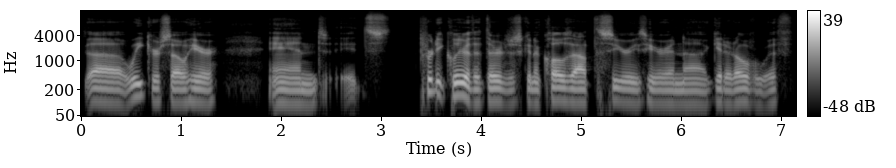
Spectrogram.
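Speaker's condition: No condition

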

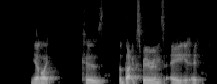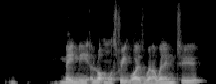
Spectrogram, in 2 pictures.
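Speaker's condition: Stutter; pauses a bit, blocks at certain points; repeated sounds, repeated words

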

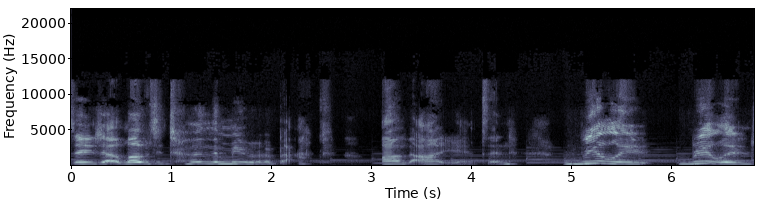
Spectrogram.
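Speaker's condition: Cerebral palsy, mild; mouth affected

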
